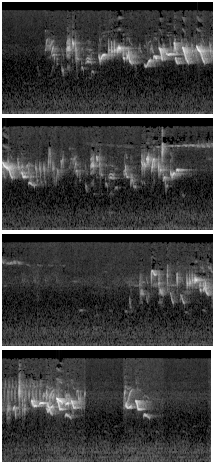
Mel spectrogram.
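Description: A songbird singing two long runs of rapid chirping phrases, the first from about a second in to about eight seconds, the second from about eleven to fifteen seconds, over a steady low background noise.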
